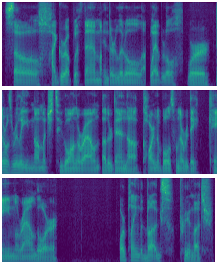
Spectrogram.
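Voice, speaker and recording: A man from Guatemala, a guest telling about his upbringing in a relaxed, rambling way with plenty of fillers. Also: extremely low pitch, unhurried, clear, resonant tone, no room sound, clean studio sound. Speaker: guest storyteller. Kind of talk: casual interview chat.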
